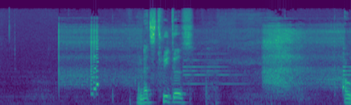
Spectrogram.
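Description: A phone game plays short electronic jingles.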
